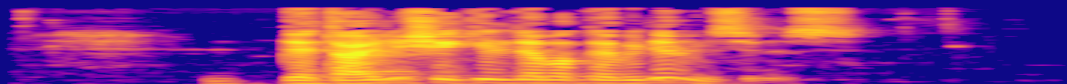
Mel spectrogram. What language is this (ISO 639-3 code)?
tur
